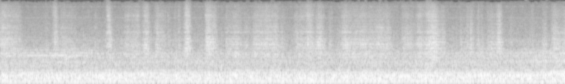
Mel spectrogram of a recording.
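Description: Faint strokes of a wide flat brush on watercolour paper: a run of short, soft scratchy swishes as dark paint is dragged across the paper, over a low steady hum.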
